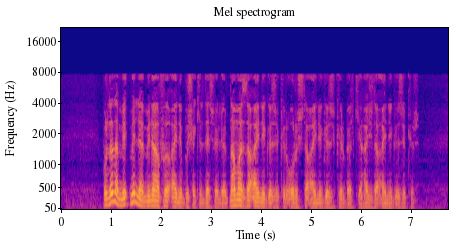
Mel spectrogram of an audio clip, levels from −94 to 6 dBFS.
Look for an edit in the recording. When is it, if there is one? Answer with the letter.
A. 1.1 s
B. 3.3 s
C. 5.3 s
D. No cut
B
